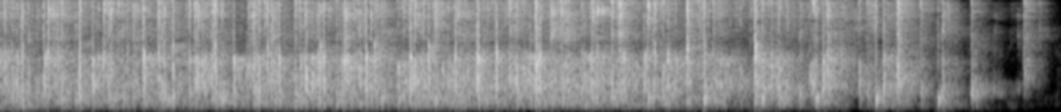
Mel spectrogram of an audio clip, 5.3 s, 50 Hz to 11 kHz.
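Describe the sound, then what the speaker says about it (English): Dense, sustained clapping from the audience for speakers and panelists at the Purdue XR Symposium 2024 panel, holding steady for several seconds before stopping abruptly. "I want to round of applause."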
